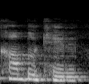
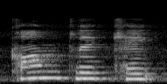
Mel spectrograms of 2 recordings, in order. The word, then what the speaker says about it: complicated: aquila pronunciation pontiff Aloha son cuatro four syllables complicate it don't forget the last syllable not complicate complicated what's the most complicated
